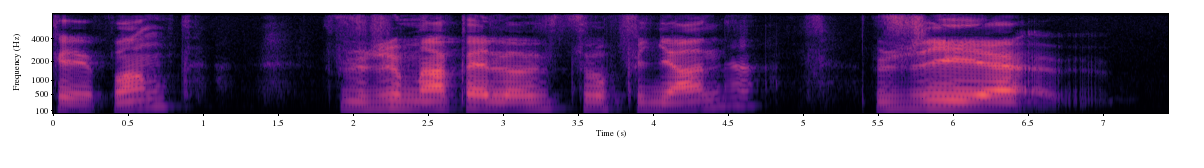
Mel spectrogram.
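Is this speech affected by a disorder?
Yes: ataxia-telangiectasia.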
